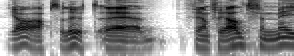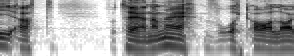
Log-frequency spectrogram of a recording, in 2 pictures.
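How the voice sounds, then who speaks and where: A man with a fairly low pitch speaks very slowly, his pitch varying in an ordinary way. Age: 30s. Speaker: trader and investor, former hockey player; podcast guest. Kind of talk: podcast interview; interview answer. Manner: hesitant, many fillers. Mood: friendly, relaxed. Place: studio. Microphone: studio mic.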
